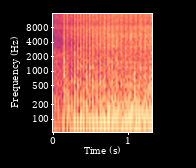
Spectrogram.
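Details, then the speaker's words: 1990 Canadian-spec Jaguar XJ12 V12 idling with an uneven, lumpy exhaust beat and recurring stumble; one bank missing, other side much smoother, all injectors confirmed firing, ignition wires to be checked next; misfire at idle. "Now we see it's missing cuz you can see that um the other side is much smoother."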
